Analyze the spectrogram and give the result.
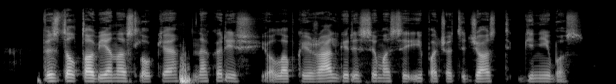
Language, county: Lithuanian, Vilnius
